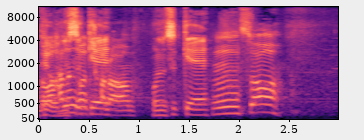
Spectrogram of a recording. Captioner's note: cheesy chit chat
